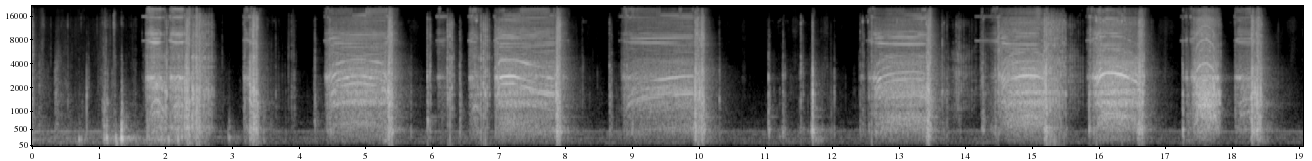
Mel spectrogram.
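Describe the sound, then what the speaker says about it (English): A power tool spins and snugs lug nuts on a 2001-2006 Chevrolet Silverado 2500 HD front wheel in a series of loud, close whirring bursts with ratcheting clicks, separated by short quiet gaps. "Snug down all the lug nuts."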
